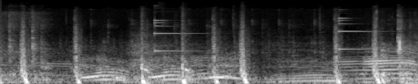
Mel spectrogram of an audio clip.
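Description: Cows mooing in Minecraft: a rapid series of short, close, low bovine moos, several overlapping each other, each with a sharp clicky onset, repeating throughout.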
